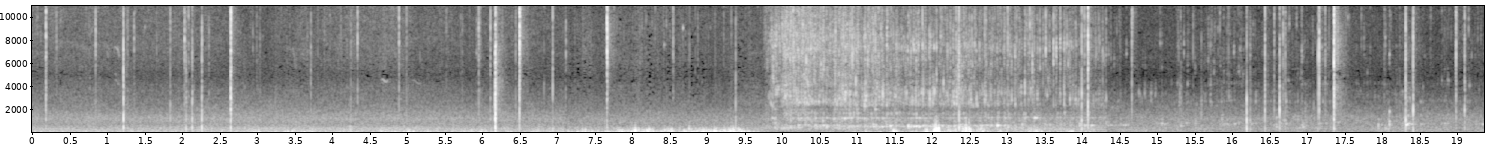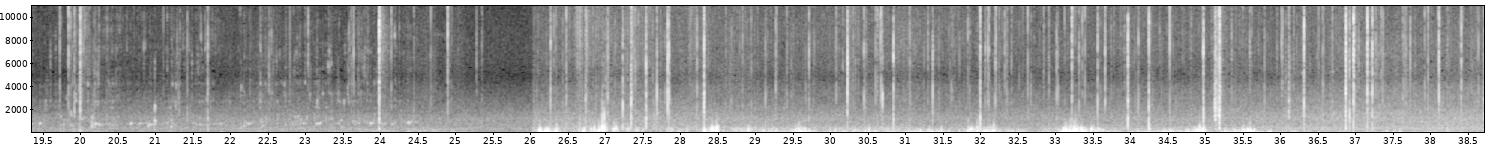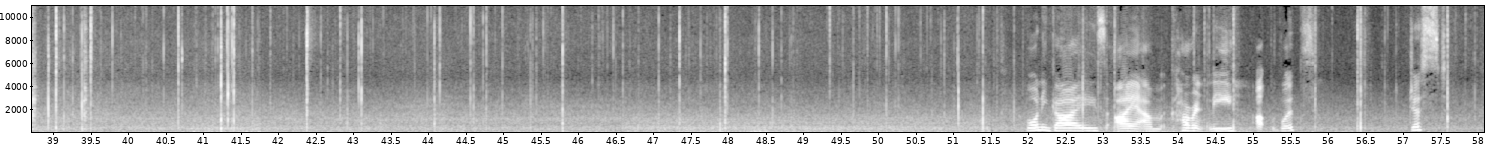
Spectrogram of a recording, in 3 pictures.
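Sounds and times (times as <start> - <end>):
campfire crackling and popping: 0.0 - 58.0
water trickling into metal kettle: 9.8 - 24.5.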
